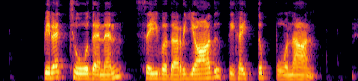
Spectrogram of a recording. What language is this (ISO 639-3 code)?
tam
